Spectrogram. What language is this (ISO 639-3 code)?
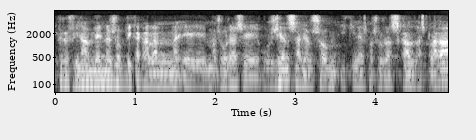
cat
